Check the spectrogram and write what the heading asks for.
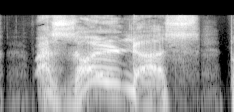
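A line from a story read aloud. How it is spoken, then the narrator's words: Bellowed. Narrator (German): brüllte Hagrid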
